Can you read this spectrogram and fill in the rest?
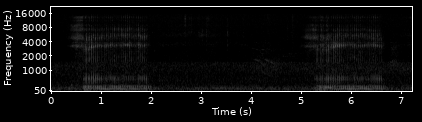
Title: Ollie The Bulldog - Snoring Loudly #shorts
